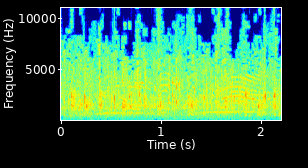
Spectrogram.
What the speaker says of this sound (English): It's a good round of applause as she exits the pitch.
